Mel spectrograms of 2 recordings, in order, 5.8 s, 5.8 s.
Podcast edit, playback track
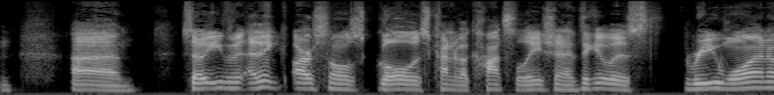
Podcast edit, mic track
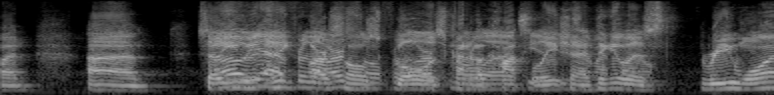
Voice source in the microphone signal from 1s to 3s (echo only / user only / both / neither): both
